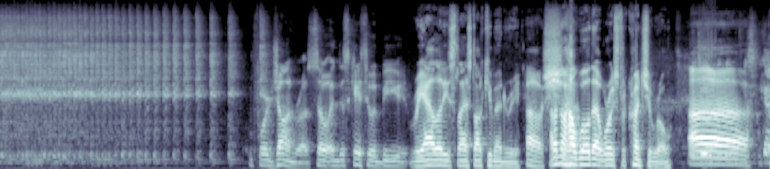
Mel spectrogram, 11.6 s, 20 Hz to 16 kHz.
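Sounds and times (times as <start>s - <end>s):
spinning prize wheel ticking: 0.0s - 3.6s
hiss: 3.7s - 11.5s
speech: 3.9s - 11.5s.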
